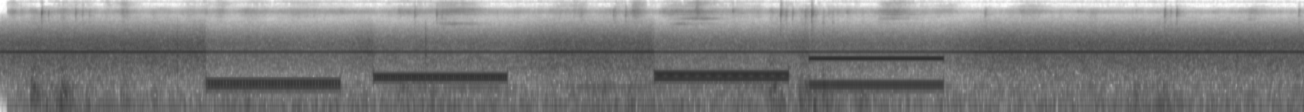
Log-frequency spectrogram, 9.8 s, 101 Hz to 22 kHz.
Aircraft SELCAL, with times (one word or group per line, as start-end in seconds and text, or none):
1.5-3.8 CD-FG
4.9-7.1 FH-CR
